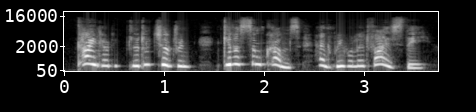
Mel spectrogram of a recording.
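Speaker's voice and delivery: very high, chirpy bird voices; chirping birds. Acted. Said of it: "chirped to the children".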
